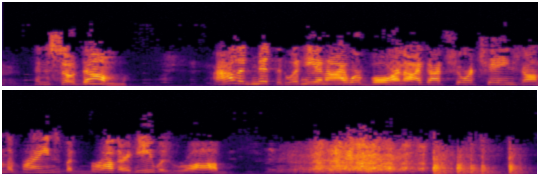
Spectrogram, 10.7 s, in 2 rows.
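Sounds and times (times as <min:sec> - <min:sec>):
speech: 0:00.3 - 0:01.4, 0:02.1 - 0:07.7
laughter: 0:08.0 - 0:09.8
knock at the door: 0:09.7 - 0:10.6.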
